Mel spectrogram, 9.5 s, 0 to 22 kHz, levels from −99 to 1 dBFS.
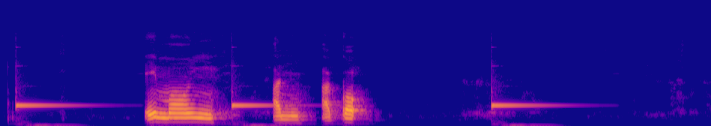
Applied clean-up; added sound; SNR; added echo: none; Marimba, xylophone; 13 dB; none.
